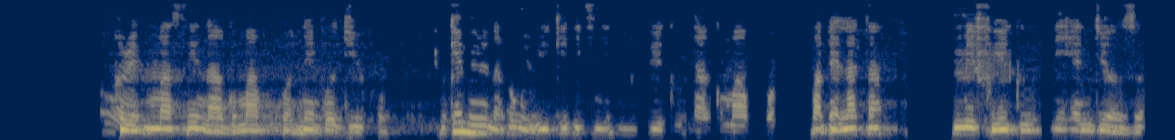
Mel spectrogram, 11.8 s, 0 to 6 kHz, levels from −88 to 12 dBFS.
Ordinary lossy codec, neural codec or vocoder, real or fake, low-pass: none; none; real; 5.4 kHz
